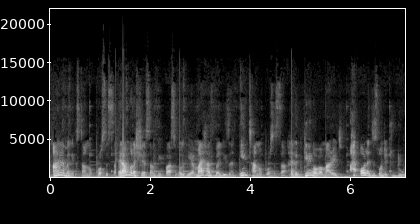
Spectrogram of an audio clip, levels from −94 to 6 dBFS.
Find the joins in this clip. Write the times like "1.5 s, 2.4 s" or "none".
1.2 s, 4.8 s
